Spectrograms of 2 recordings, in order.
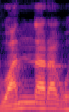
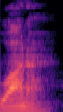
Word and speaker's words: wanna: 그래서 완나라고 하지 않고 와나 이렇게 발음하는 것이죠.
